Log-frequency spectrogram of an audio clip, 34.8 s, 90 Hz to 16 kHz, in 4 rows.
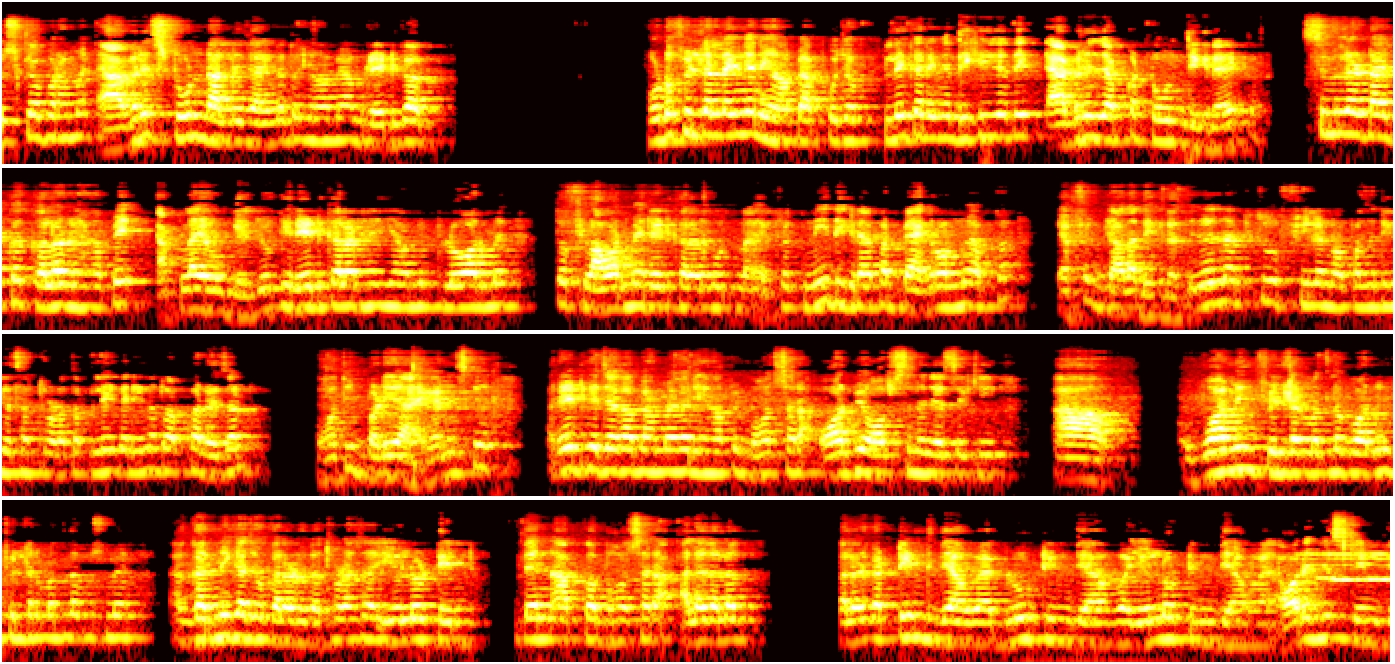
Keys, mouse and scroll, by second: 6.1 space, 6.3-8.0 ctrl+drag, 15.9 click, 25.6 click, 29.3 click, 30.8-31.3 scroll down 1.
